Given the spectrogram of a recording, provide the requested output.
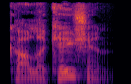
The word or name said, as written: collocation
